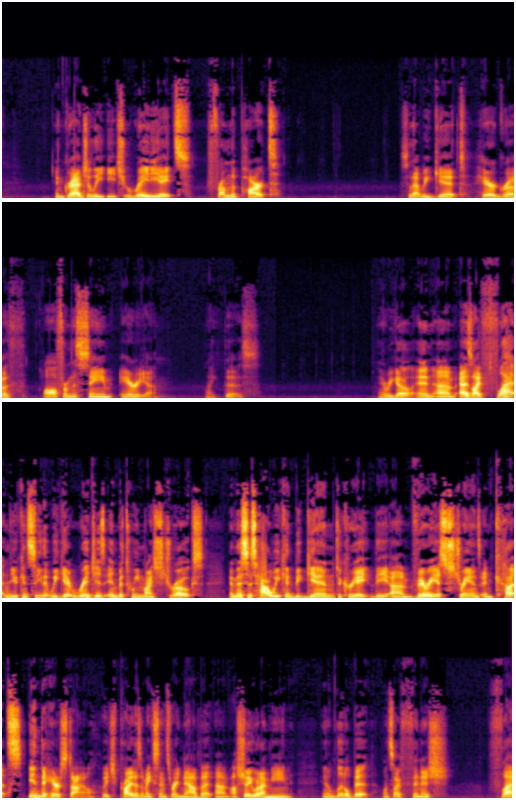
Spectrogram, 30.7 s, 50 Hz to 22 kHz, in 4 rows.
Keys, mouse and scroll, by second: 0.0-2.0 middle drag, 0.0 right click, 1.6 f, 2.0 f, 2.7-13.1 drag, 3.4-7.7 typing, 10.0-13.6 middle drag, 26.2 f, 26.7-30.7 drag, 27.3 f, 29.1-30.5 middle drag, 29.1 f.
